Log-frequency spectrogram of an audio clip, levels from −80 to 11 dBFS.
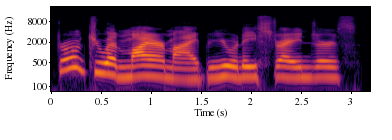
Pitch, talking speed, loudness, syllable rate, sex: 210 Hz, 115 wpm, -19 LUFS, 3.3 syllables/s, female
